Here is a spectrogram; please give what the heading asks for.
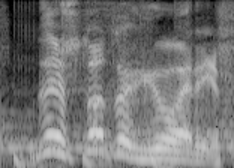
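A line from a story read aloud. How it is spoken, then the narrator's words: Drunken laughing. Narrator (Russian): рассмеялся пьяный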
